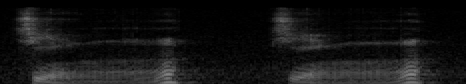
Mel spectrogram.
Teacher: it's pronounced third tone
